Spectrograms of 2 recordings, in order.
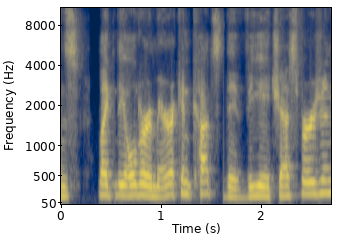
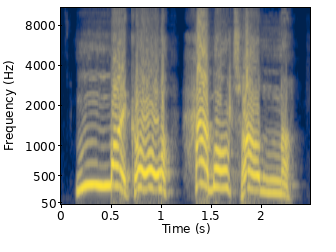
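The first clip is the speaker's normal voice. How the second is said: very loud, high, hyped-up announcer-style shout; 9 semitones higher, 8 dB louder than usual. Host reads out the Patreon shoutout names in an announcer voice. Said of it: "I don't bust announcer guy out".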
